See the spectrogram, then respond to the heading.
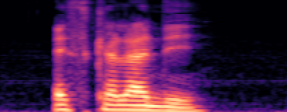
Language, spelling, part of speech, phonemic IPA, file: French, escalader, verb, /ɛs.ka.la.de/, Fr-escalader.ogg
- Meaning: 1. to escalade (attack (e.g. a castle) by using ladders etc. to climb to the top) 2. to climb, to go rock climbing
